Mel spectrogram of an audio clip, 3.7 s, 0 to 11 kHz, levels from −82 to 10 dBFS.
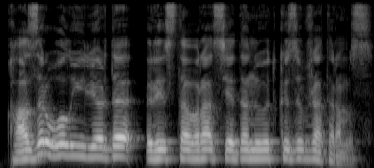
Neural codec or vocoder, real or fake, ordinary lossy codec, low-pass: none; real; none; 9.9 kHz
